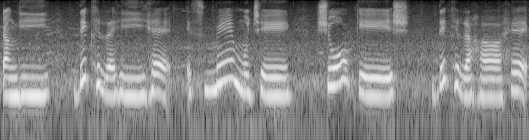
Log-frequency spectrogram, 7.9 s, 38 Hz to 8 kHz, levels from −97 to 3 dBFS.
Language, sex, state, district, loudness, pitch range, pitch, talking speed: Hindi, female, Madhya Pradesh, Katni, -12 LUFS, 205-320 Hz, 230 Hz, 85 wpm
